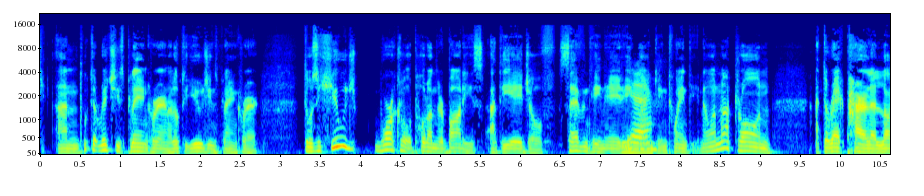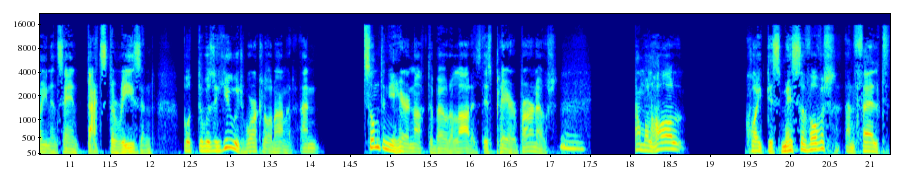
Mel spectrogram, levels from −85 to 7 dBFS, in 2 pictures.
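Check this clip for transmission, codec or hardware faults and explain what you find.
Three kinds of fault are audible in this speech: a skip ahead near the start, two bursts of jitter buffer speed-up, and three clipped starts after pauses.

At 0.55 to 0.57 s the speech jumps abruptly forward, with no gap to mark the join. This is a skip ahead: roughly a second of audio was discarded, either lost in transit or dropped by an overflowing jitter buffer, and playback resumed at the later audio already queued.

From 0.69 to 2.62 s the speech sounds hurried, running about 10% fast at unchanged pitch, and again from 3.22 to 4.16 s, just before "workload put on their", at about 5% fast. This is jitter buffer speed-up. The buffer had built up excess delay, so the receiver trimmed it by repeatedly cutting pitch-period-sized slices, removing roughly 200 ms and then about 50 ms.

At 14.55 s, before "something you hear knocked", and at 17.94 s and 19.30 s, speech bursts out of silence with its opening sounds missing, about 125 to 130 ms each time. 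These are clipped starts after a pause. After silences of 0.45 to 0.64 s the output device had gone idle and swallowed the onset while it woke.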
